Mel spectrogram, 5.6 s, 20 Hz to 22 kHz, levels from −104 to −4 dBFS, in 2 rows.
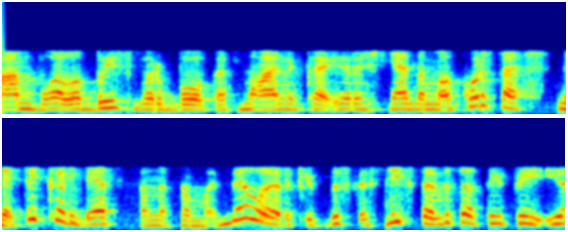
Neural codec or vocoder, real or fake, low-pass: vocoder, 44.1 kHz, 128 mel bands every 256 samples, BigVGAN v2; fake; 3.6 kHz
